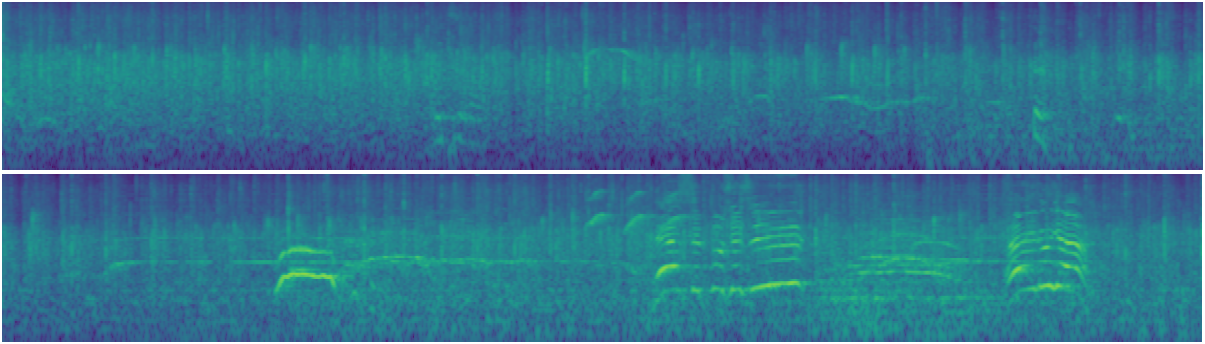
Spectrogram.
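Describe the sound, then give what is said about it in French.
A church audience on its feet gives a sustained ovation of clapping and cheering during a service, with voices calling out above the dense applause, which surges louder in the second half. “est-ce que vous serez d'accord pour qu'on fasse une ovation au roi des rois ? C'est parti !”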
